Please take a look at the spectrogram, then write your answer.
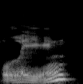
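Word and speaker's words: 零: Zero in Chinese is pronounced as ling, ling. It has a top tone of Chinese language, top tone, ling, falling and rising tone. But in case if it is difficult for you to record the pronunciation, you can use the ling in linguistic to record the sound, ling in linguistic.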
